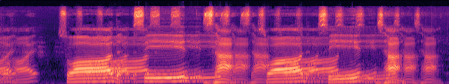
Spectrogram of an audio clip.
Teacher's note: জিহ্বার আগা সামনের নিচের দুই দাঁতের পেট ও আগার সঙ্গে লাগাইয়া তিনটি হরফ উচ্চারিত হয় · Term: 12 নাম্বার মাখরাজ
